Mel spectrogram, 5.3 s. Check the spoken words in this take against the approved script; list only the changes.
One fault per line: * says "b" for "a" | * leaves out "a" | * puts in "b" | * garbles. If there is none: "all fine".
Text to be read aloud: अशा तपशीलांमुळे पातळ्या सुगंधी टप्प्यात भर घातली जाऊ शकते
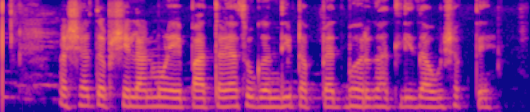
all fine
